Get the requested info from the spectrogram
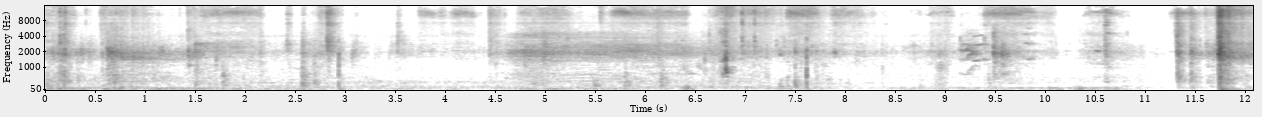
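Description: A house door being opened and walked through, with scattered footsteps and knocks; a sharp knock near the end.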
